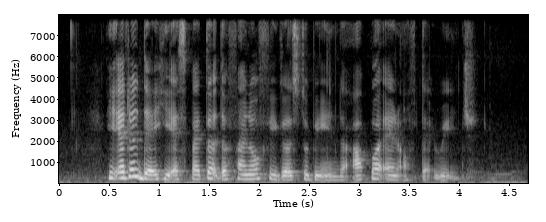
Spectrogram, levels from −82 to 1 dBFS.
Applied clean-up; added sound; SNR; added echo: none; none; none; none.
